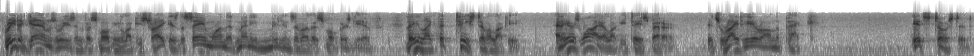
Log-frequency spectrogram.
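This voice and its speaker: A man's voice: sits low, very animated, normal speed. An American man reading a scripted 1950s television commercial as an announcer. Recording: muffled 1950s TV broadcast, faint noise.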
